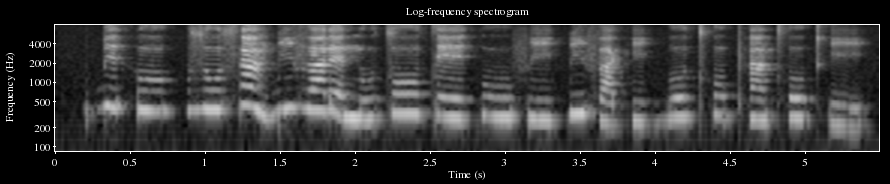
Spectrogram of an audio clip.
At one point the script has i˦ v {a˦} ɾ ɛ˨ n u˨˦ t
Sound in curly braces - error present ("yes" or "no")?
no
